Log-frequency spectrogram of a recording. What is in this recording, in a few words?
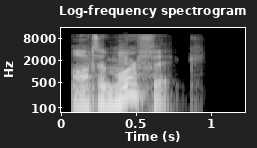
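"automorphic", English, British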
